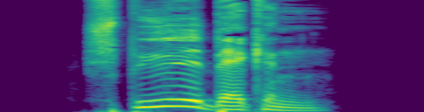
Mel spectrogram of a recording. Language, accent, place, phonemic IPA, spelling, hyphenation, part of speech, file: German, Germany, Berlin, /ˈʃpyːlˌbɛkn̩/, Spülbecken, Spül‧be‧cken, noun, De-Spülbecken.ogg
- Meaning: sink, especially kitchen sink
